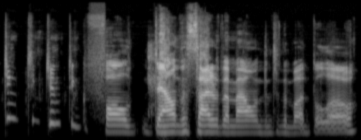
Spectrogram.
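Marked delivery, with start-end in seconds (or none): 0.3-0.9 imitated tinks. Marble sounds imitated.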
